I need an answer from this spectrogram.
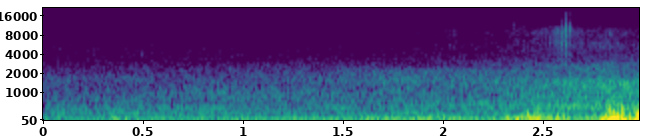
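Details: Steady low wind and vehicle rumble, growing louder toward the end, with no animal sound heard.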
